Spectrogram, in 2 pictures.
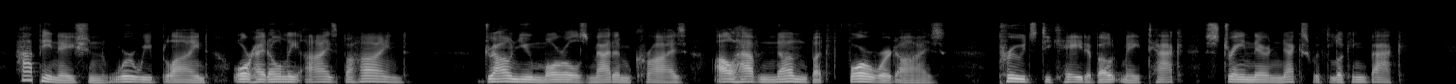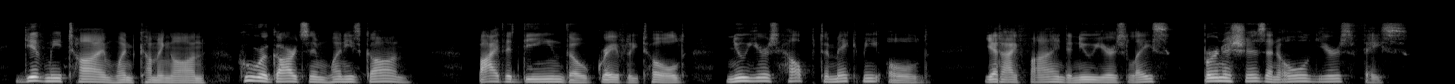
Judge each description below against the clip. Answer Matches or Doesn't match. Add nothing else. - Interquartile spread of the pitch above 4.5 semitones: Doesn't match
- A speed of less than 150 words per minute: Matches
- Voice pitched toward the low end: Matches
